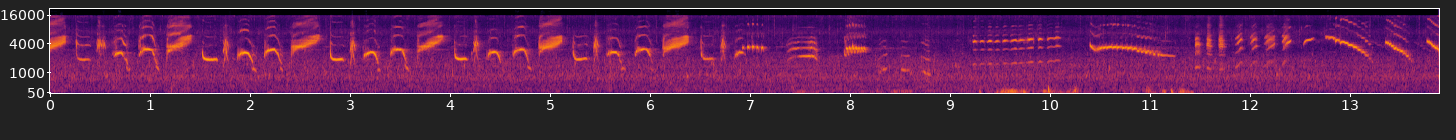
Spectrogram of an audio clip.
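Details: Asian pied starling singing as a lure for birds that have stopped calling: fast repeated upslurred whistles roughly every second, then buzzy rattles and descending squeals, with faint low thumps partway through.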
